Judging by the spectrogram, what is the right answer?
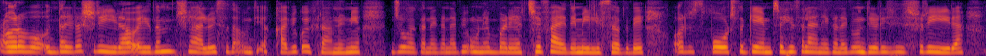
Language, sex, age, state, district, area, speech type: Dogri, female, 18-30, Jammu and Kashmir, Kathua, rural, spontaneous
